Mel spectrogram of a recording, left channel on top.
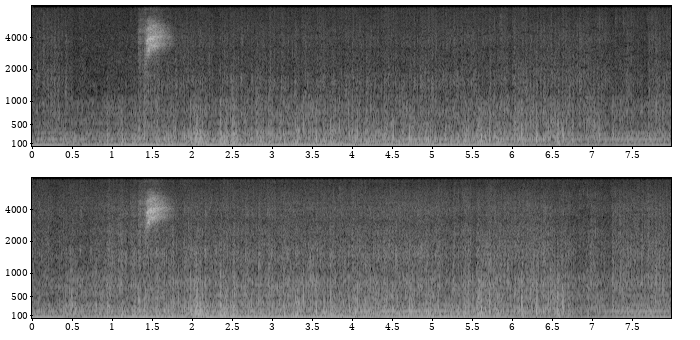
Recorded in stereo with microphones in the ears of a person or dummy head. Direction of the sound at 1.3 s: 5° left (ahead or behind).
